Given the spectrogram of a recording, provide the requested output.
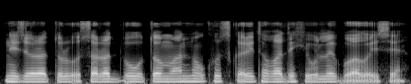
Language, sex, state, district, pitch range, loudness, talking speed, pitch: Assamese, male, Assam, Kamrup Metropolitan, 120-130 Hz, -16 LUFS, 130 wpm, 125 Hz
